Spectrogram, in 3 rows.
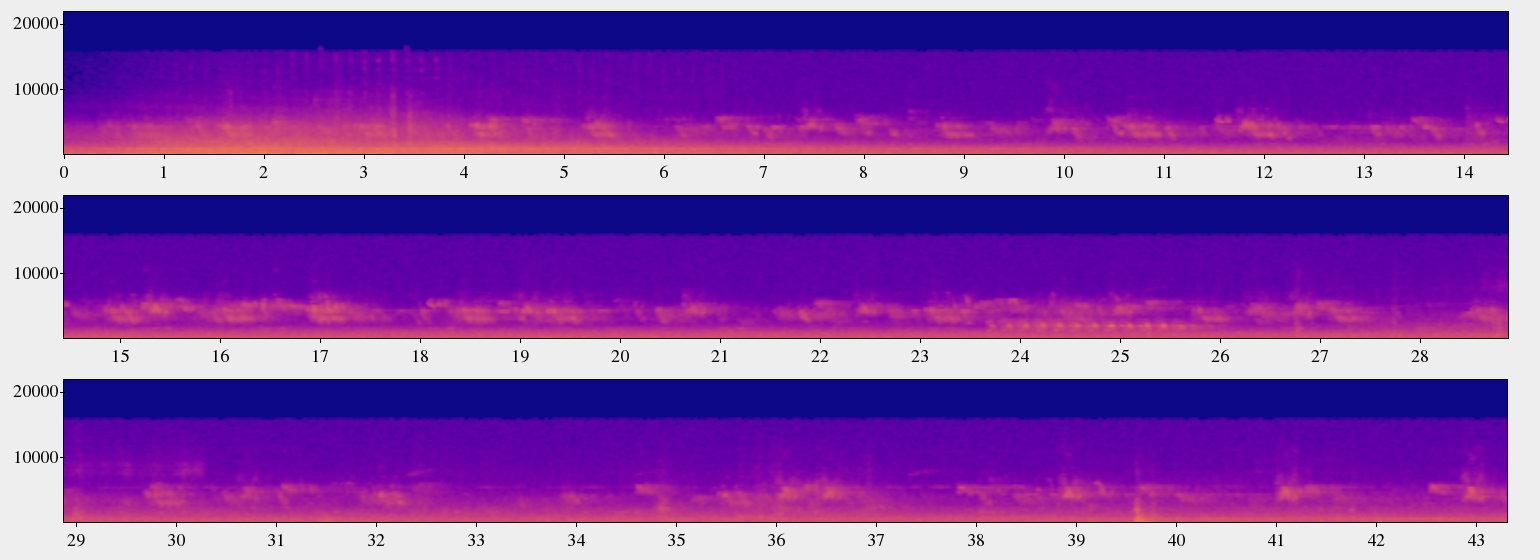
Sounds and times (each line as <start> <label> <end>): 0.0 cars 11.2
0.7 birds 43.3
